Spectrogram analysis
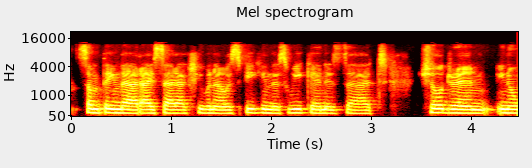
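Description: Low, even-toned woman hosting. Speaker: podcast host. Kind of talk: casual interview.

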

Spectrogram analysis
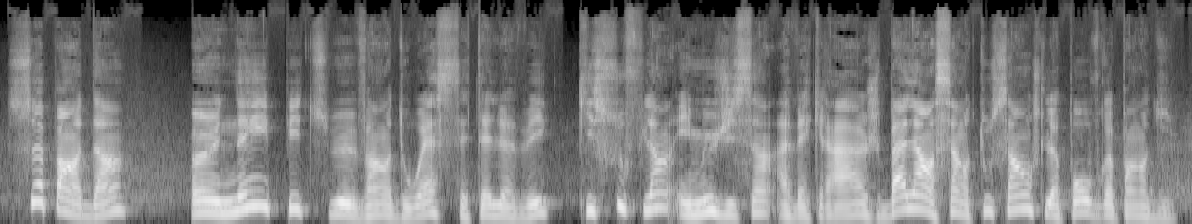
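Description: A storyteller reading a children's tale aloud with expressive, deliberate delivery. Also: mid-range voice. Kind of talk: storybook narration.

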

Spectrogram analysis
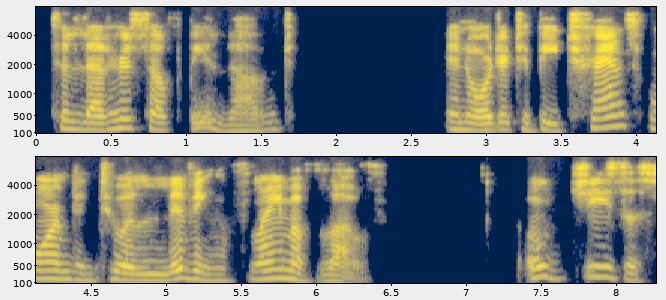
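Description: A woman gives a slow, reflective spiritual talk as a Secular Carmelite speaker, deliberately quoting prayers and reflecting on them. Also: sits low, gravelly, no room sound, highs cut off.

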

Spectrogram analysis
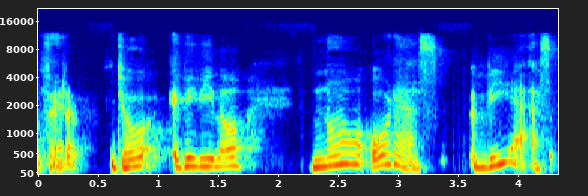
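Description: Musing woman with a dark husky voice. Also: on the low side. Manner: musing, often ending phrases with a questioning "¿no?". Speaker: podcast co-host. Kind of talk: reflective casual conversation.

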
